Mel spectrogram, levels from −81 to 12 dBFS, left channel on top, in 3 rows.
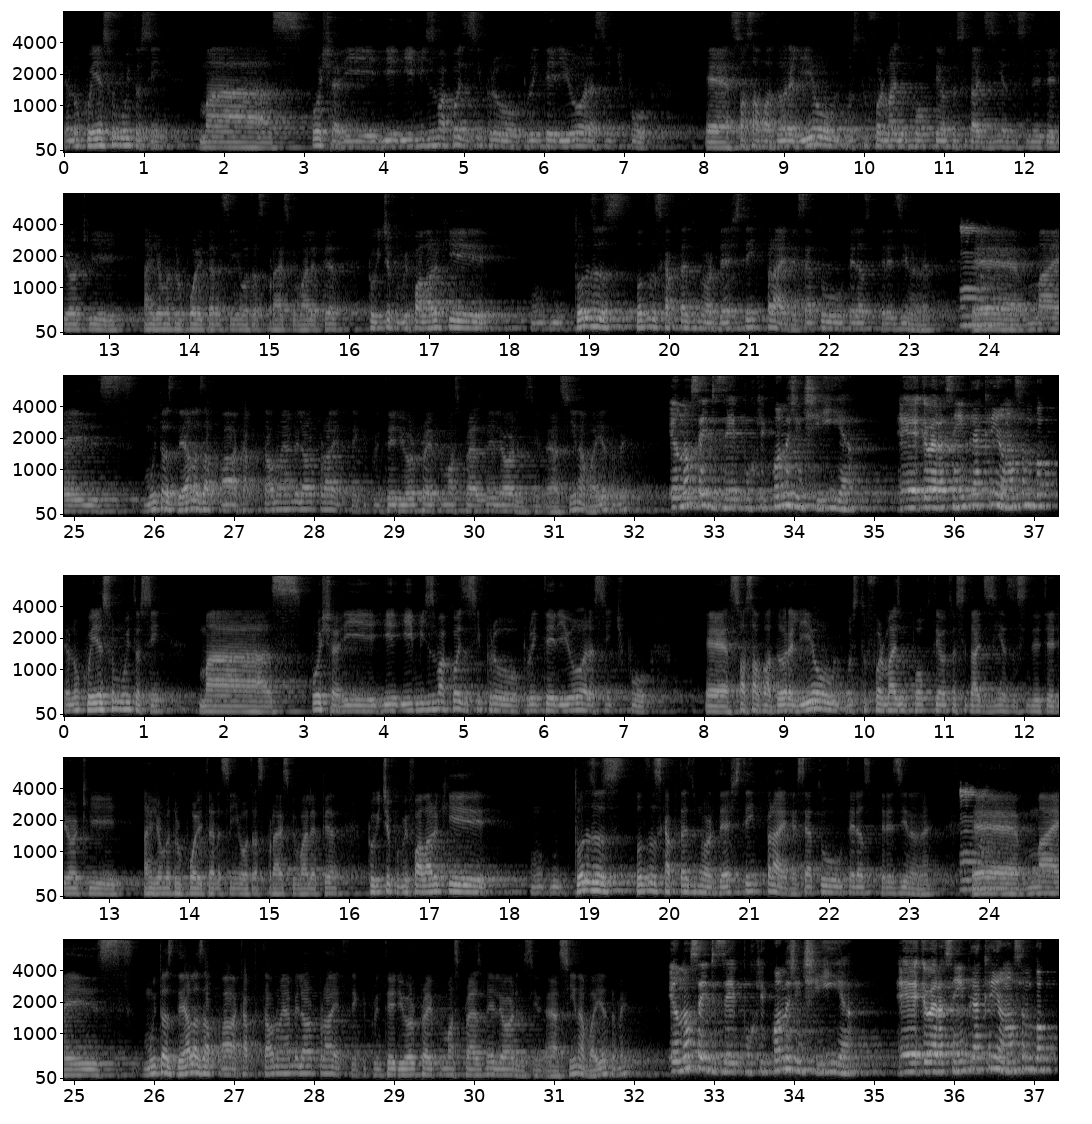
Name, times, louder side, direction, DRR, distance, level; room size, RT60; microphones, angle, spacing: voice 1, 0.0-1.2 1.7-7.3 8.0-13.1 13.4-15.9 16.2-17.7 18.3-23.3 23.8-32.0, right 2 dB, 40° right, 5 dB, 0.4 m, -34 dB
voice 2, 23.6-24.1 32.4-34.8 35.3-37.1, right 2 dB, 85° right, 4 dB, 1.0 m, -29 dB
18.0 x 7.3 x 3.5 m, 2.4 s
head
